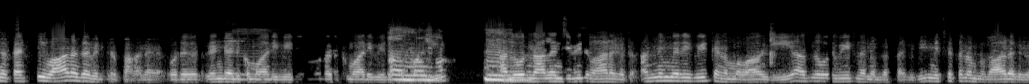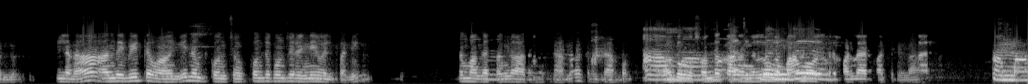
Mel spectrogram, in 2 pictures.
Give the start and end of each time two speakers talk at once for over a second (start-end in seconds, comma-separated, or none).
16.9-18.3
